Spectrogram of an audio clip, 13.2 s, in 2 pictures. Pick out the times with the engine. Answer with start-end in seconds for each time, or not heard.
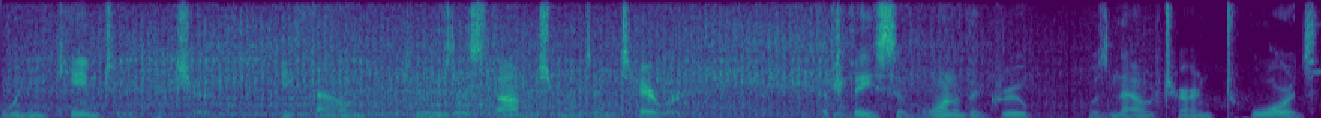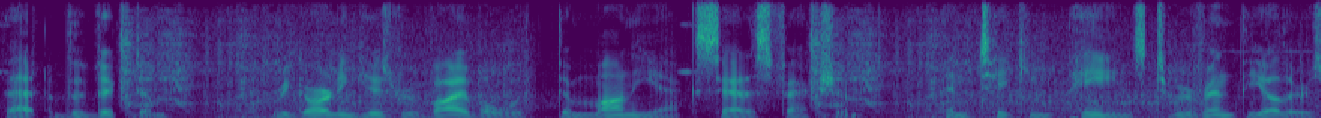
0.0-13.1.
